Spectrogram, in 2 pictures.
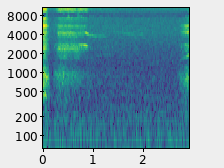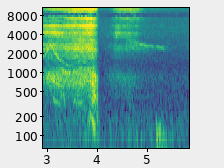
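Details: Maria, a twelve-year-old female fawn Pug in Japan, snores and wheezes through her nose; a louder drawn-out breath swells in the middle and ends in a snort, with softer snuffles around it over a low steady hum.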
